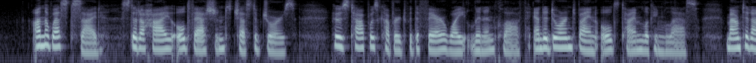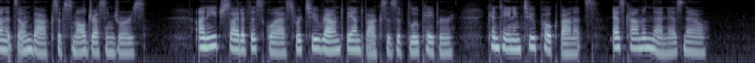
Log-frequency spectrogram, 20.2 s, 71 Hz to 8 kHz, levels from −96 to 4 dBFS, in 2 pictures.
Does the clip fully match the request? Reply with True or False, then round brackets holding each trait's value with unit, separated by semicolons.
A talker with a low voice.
False (195 Hz)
